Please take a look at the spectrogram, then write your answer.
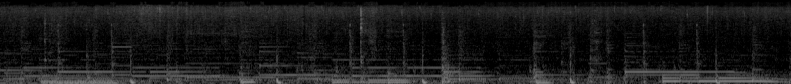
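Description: Chicken stir-fries in a hot pan with chili flakes and black pepper, sizzling steadily while a utensil scrapes and clatters against the pan, no voices.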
